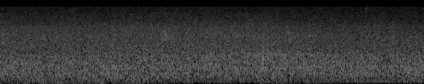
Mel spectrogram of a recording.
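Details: Steady broadband rushing like rain or flowing water, with no animal voice standing out.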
